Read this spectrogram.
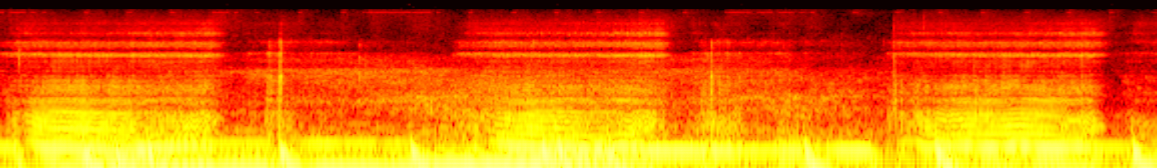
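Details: Husband asleep in a car after an outing, snoring: loud, rough snores on each in-breath in three long cycles, with faint steady noise behind.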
